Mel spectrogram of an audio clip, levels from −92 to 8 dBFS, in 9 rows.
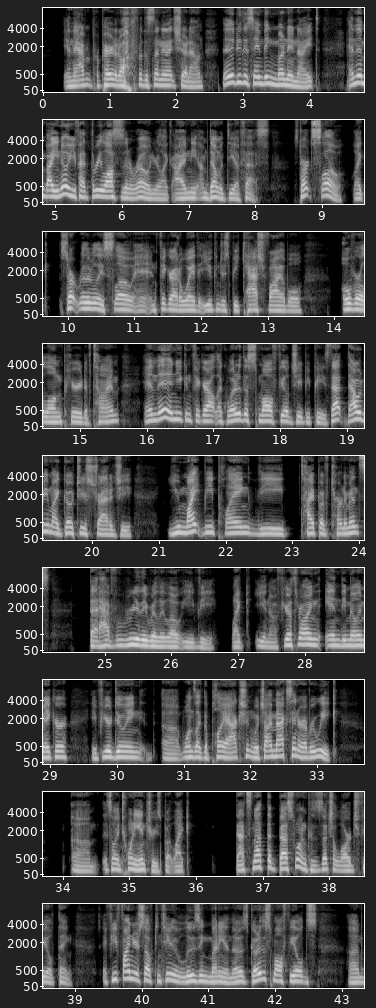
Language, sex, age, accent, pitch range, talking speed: English, male, 20-39, American, 135-175 Hz, 220 wpm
